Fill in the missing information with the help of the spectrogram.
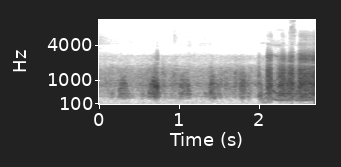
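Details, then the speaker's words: Handheld fetal Doppler (2 MHz) at 10 weeks 6 days of pregnancy: rapid, regular whooshing fetal heartbeat. Extra probe pressure is applied, the signal is easily lost, and the mother's own heartbeat sometimes distorts it. "so I'm applying a little more pressure that's how I find my baby's heartbe and as you can see it's easily I can easily lose it and there's sometimes Distortion with my own heart heart rate"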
